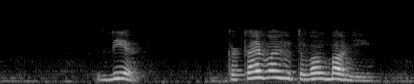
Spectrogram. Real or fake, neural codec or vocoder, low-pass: fake; codec, 24 kHz, 0.9 kbps, WavTokenizer, small release; 5.4 kHz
